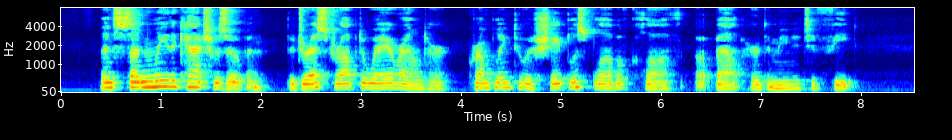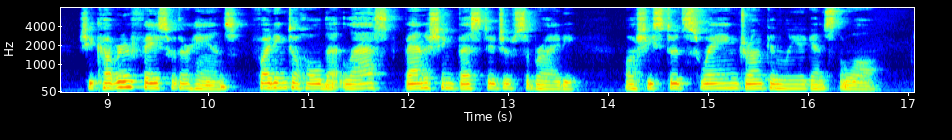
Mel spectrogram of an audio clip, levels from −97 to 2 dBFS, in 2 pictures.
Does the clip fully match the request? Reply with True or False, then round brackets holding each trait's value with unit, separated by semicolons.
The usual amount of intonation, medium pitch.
True (3.1 semitones; 155 Hz)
